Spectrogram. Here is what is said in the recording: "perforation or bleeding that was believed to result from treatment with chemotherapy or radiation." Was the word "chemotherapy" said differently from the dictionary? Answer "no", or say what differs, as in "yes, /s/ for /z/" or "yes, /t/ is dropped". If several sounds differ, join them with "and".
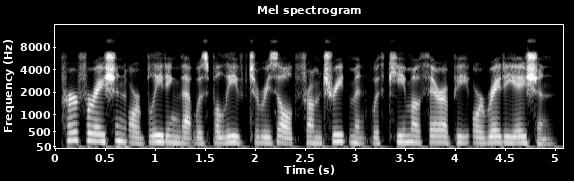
no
